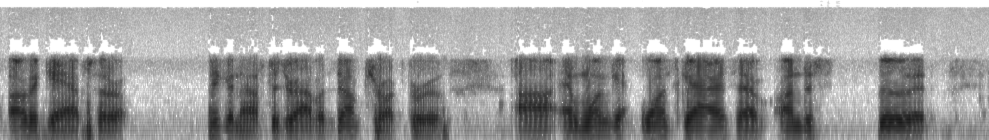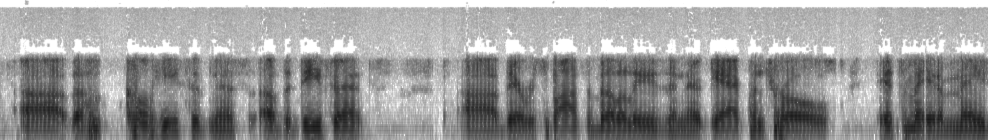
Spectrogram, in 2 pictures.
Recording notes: We keep things rolling here in the Fan studio with a special guest. We have a live caller. Another, strangely familiar, surprise caller!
